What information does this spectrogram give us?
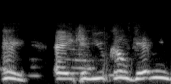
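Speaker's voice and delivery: breathless, gasping and panting voice. Retelling a friend's phone call asking to be picked up: imitating someone out of breath. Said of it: "he's out of breath".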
